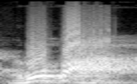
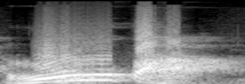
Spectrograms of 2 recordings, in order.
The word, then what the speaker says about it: रूपः: कुछ लोग इसका उच्चारण रूपः ऐसा ह्रस्व करते हैं जो कि गलत है। इसका उच्चारण हमें लंबाई के साथ अर्थात दीर्घ उच्चारण करना है। इसका उच्चारण होगा रूपः, और रूपः का जो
